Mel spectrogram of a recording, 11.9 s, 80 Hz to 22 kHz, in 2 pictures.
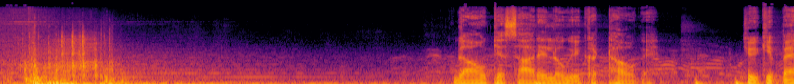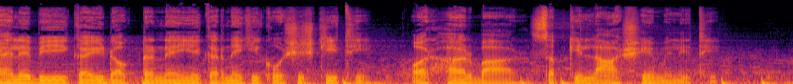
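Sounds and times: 
operating theatre door being shut from inside: 0.0s - 1.6s
speech: 3.4s - 5.0s, 5.6s - 11.5s.

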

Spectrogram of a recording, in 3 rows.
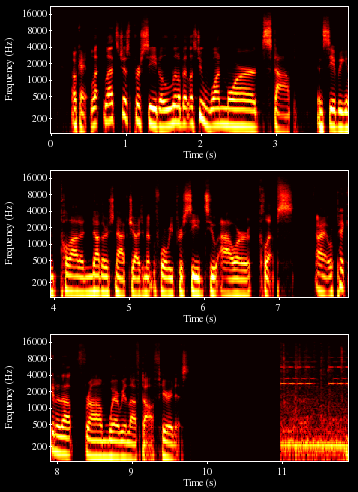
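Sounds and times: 
speech: 0.2s - 9.8s
phone ringing with a steady electronic tone: 11.0s - 11.8s.

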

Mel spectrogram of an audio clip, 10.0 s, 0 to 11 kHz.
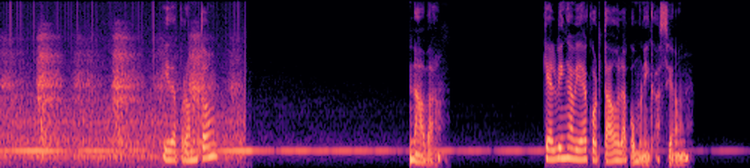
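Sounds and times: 
heavy breathing over a radio line: 0.0s - 3.3s
thin hissy radio line: 0.0s - 3.3s
steady electrical hum: 0.0s - 10.0s
speech: 2.2s - 3.1s, 5.5s - 6.0s, 7.2s - 9.3s.

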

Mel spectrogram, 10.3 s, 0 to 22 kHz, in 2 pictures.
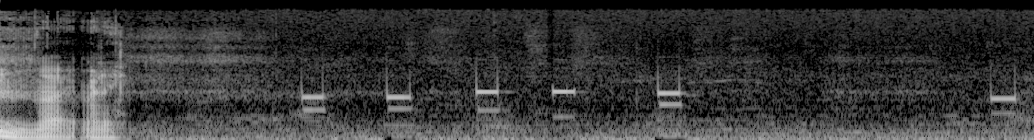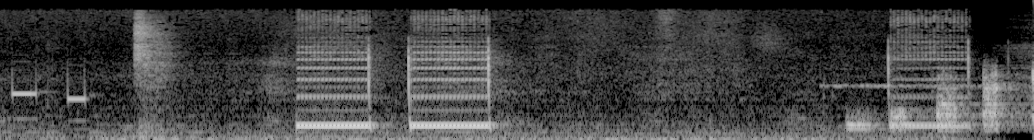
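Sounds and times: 
speech: 0.2s - 0.9s
telephone ring tone: 6.7s - 7.7s, 9.4s - 10.1s.

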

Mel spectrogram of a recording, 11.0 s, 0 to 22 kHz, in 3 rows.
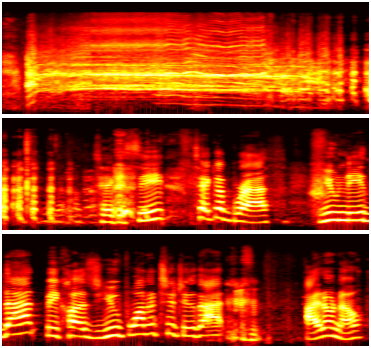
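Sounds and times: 
large audience screaming in unison: 0.1s - 3.5s
scattered shouts and cheers: 0.2s - 3.3s
laughter: 2.6s - 5.3s
speech: 4.7s - 11.0s.

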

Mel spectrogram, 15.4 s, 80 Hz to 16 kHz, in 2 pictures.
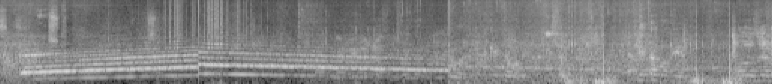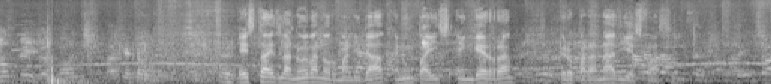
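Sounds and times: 
rocket air-raid warning siren at Barzilai Hospital in Ashkelon Israel: 0.0s - 15.4s
wind buffeting the microphone: 1.8s - 10.1s
speech: 10.0s - 14.6s.

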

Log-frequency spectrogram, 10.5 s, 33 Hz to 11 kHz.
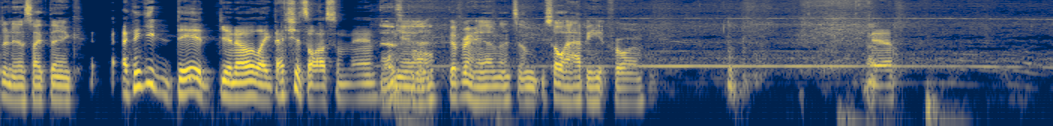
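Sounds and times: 
speech: 0.0s - 7.4s
vacuum cleaner running in another room: 3.7s - 10.5s.

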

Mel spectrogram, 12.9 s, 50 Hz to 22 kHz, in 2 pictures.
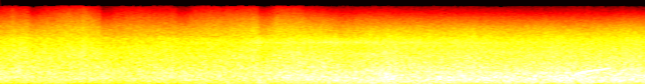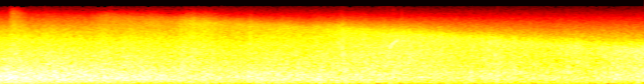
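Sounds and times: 
waves washing in: 0.2s - 12.7s
faint thin tone: 5.7s - 6.4s.

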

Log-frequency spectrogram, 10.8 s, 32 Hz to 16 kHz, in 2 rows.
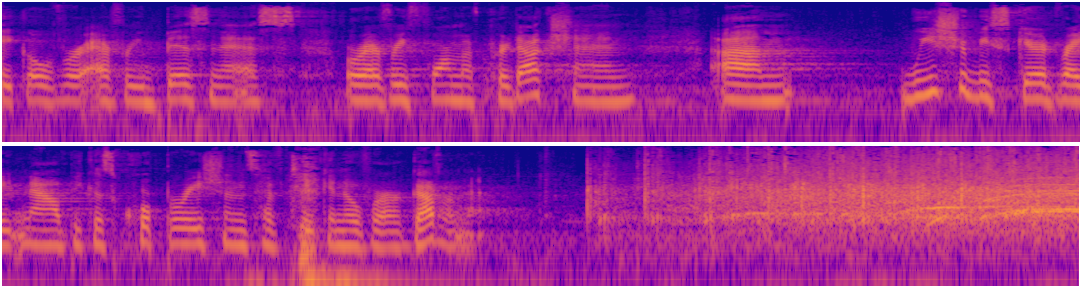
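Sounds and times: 
speech: 0.0s - 8.5s
audience applause: 8.3s - 10.7s.

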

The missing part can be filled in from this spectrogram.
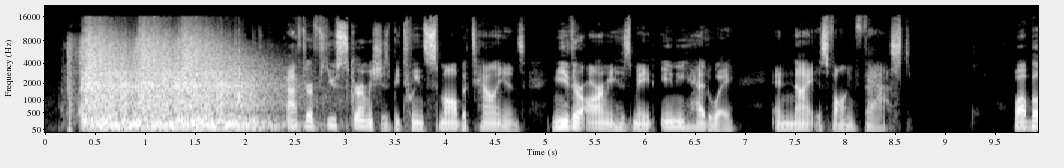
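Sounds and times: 
heavy booming cannon fire: 0.2s - 3.1s
speech: 2.4s - 8.7s, 9.7s - 9.9s.

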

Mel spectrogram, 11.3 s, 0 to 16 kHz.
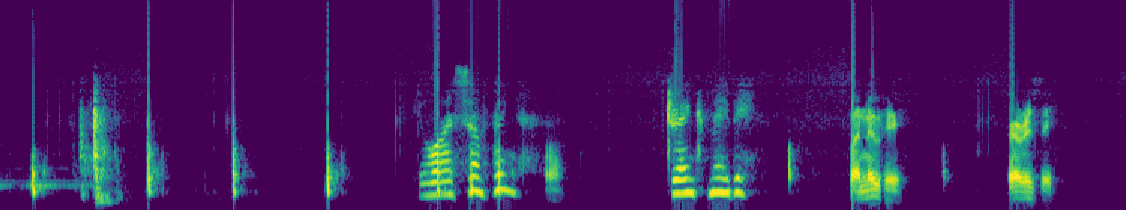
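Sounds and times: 
slow hard footsteps on a wooden floor: 0.4s - 1.7s, 2.3s - 2.6s, 3.3s - 3.5s, 4.2s - 5.6s
door creaking open: 0.7s - 1.3s
speech: 4.2s - 5.6s, 6.7s - 7.6s, 8.5s - 9.1s, 10.1s - 10.6s.

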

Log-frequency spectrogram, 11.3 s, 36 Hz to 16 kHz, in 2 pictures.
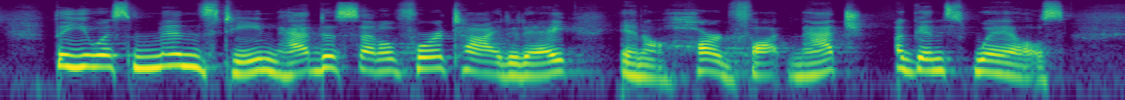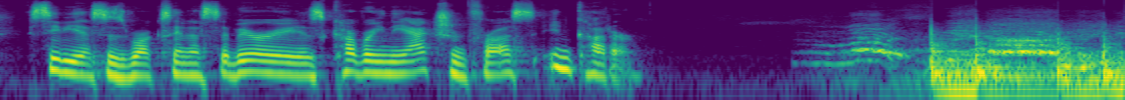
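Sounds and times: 
speech: 0.3s - 8.9s, 10.1s - 11.2s
crowd of American soccer fans in Doha cheering and chanting for the U.S. team: 9.6s - 11.2s
sharp rhythmic claps or drum hits: 9.9s - 11.2s.

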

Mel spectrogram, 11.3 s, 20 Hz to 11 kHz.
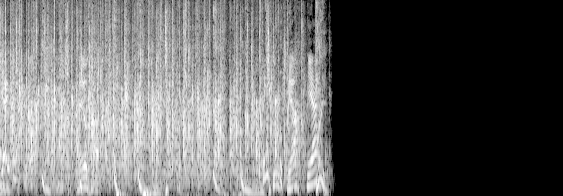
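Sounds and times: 
voices whooping and calling out: 0.0s - 6.0s
crowd applauding: 0.0s - 6.6s
laughter: 0.0s - 6.6s
speech: 1.6s - 3.2s, 4.8s - 6.7s.

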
